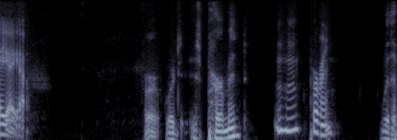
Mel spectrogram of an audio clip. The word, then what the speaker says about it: Perman: have come yeah yeah yeah for what is Perman mhm Perman with a p yep okay it's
